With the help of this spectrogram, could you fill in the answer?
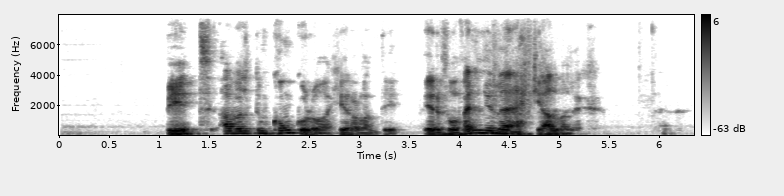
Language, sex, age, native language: Icelandic, male, 30-39, Icelandic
